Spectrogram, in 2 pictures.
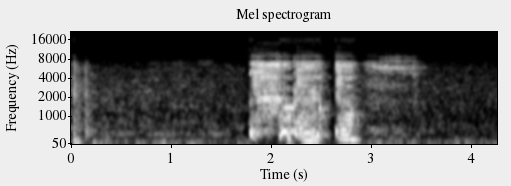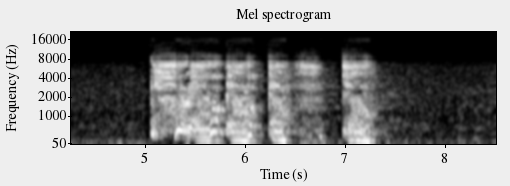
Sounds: Cough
